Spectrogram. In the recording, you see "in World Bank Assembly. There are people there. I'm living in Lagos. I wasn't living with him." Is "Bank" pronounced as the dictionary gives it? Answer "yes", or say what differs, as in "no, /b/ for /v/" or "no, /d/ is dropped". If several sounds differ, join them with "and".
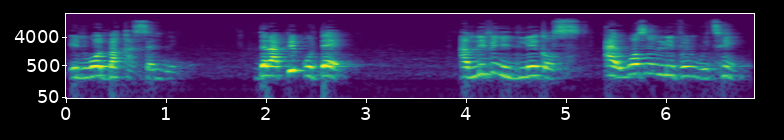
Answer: no, /ŋ/ is dropped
